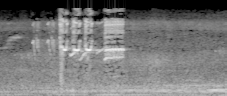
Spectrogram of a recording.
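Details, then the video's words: Oriental magpie-robin singing fast-rolling, isian-laden song: a brief loud cluster of scratchy notes and a steady high whistle held about a second, then quiet with faint background hiss. "KACER SUPER GACOR ROLL SPEED BONGKAR ISIAN"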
